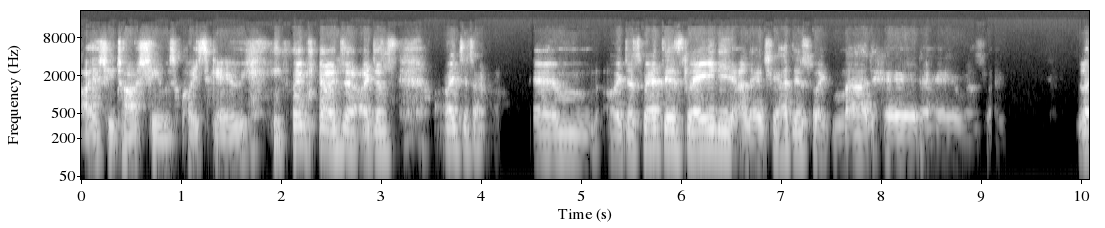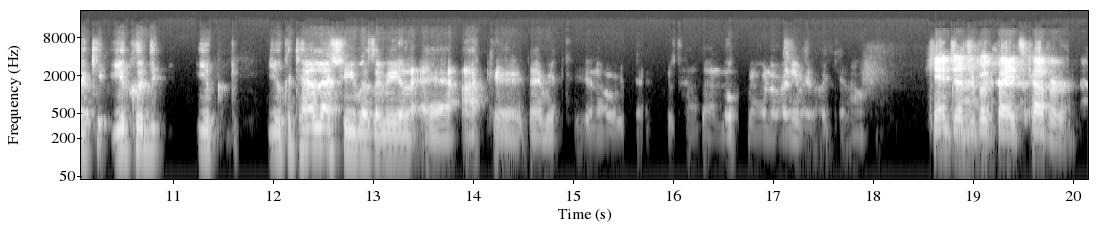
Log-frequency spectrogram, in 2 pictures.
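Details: Adult man from Dublin, Ireland, who stutters, former chairman of the Irish Stammering Association; stuttering.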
